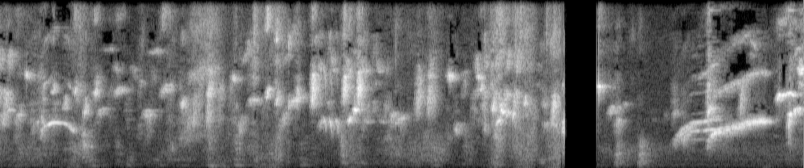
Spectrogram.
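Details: European goldfinch song: dense jingling twitter of high chirps and buzzy trills, a short gap near the end, then rising curved whistles resume.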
